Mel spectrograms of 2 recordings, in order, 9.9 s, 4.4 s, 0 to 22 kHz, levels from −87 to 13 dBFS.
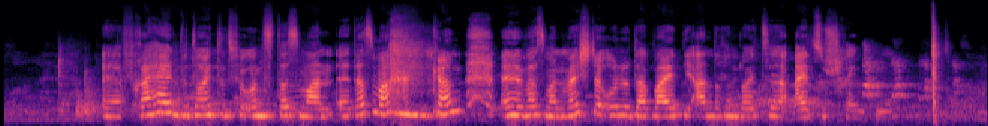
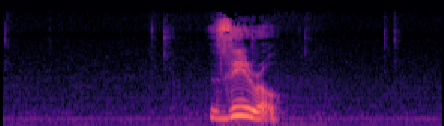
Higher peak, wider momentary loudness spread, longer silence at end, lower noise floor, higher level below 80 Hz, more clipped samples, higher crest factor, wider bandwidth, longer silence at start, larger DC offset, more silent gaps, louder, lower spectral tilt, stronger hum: first, 0 dBFS vs -6 dBFS; second, 12 LU vs 15 LU; second, 0 s vs 1.65 s; second, -46 dBFS vs -60 dBFS; about the same, -60 dBFS vs -62 dBFS; neither; about the same, 20 dB vs 20 dB; about the same, 15.5 kHz vs 15 kHz; second, 0.6 s vs 2.1 s; neither; neither; about the same, -19 LUFS vs -20 LUFS; about the same, -2.5 dB/octave vs -3.5 dB/octave; neither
